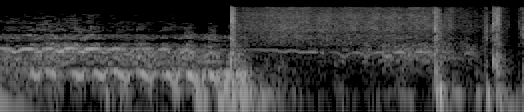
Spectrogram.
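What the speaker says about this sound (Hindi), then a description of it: "आप इस तरह घोड़ा घुमा क्यों रहे?" A horse whinnies loudly in a wavering neigh during a horse-riding scene in a Hindi action film, followed by a few sharp hoof clops close by.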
